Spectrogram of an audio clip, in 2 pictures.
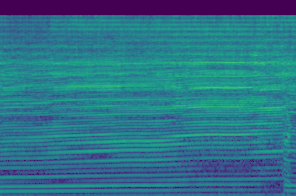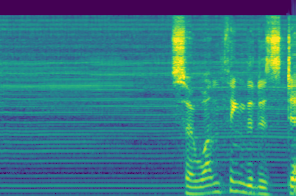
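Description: A motorcycle engine whines at high revs, dropping in pitch as it shifts up a gear.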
